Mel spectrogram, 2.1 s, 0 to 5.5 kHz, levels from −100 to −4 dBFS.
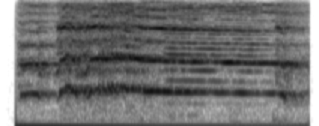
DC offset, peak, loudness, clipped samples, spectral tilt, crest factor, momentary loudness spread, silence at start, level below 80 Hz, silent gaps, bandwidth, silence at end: under 0.1%; 0 dBFS; -10 LUFS; under 0.1%; 0.5 dB/octave; 12 dB; 7 LU; 0 s; -48 dBFS; none; 5.4 kHz; 0.05 s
